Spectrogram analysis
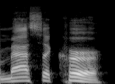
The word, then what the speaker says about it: massacre: Um so why don't we say together this is an interesting spelling but we always spell it this way. It's re so let's say together massacre.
